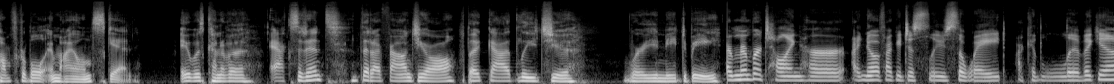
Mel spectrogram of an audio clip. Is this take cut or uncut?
cut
